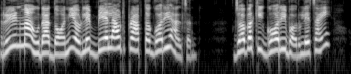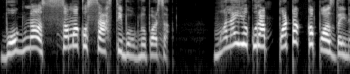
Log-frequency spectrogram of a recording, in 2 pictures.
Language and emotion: Nepali, angry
